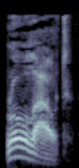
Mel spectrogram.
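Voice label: "roll-out", American English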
